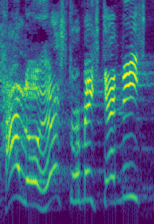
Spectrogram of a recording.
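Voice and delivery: high, loud insistent hello; loud call. Retold or imitated. Wife on a bad mobile line, insistent call. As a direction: shout into the phone.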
